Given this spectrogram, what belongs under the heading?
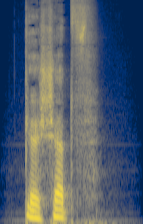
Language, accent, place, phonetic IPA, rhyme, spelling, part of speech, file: German, Germany, Berlin, [ɡəˈʃœp͡f], -œp͡f, Geschöpf, noun, De-Geschöpf.ogg
- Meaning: creature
